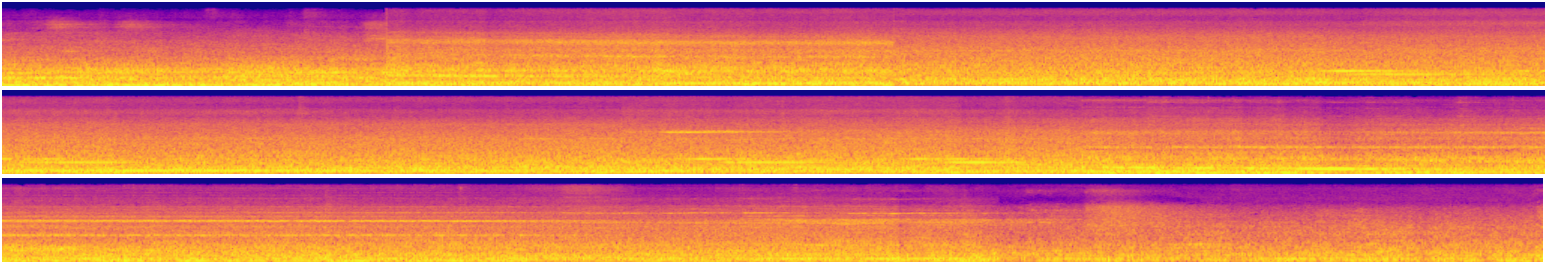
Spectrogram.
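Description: Metro train at the station platform, its motors and running gear making a steady loud noise with held whining tones. A tone slides downward a little past the middle, and short electronic beeps sound twice.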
